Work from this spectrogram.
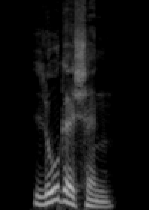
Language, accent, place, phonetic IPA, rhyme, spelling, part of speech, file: German, Germany, Berlin, [ˈloːɡɪʃn̩], -oːɡɪʃn̩, logischen, adjective, De-logischen.ogg
- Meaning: inflection of logisch: 1. strong genitive masculine/neuter singular 2. weak/mixed genitive/dative all-gender singular 3. strong/weak/mixed accusative masculine singular 4. strong dative plural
